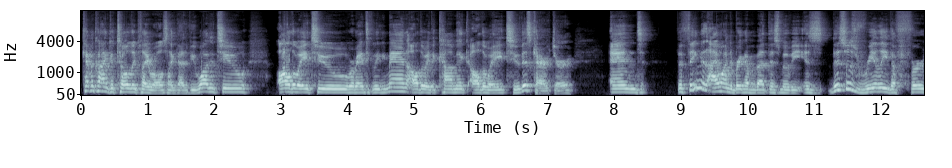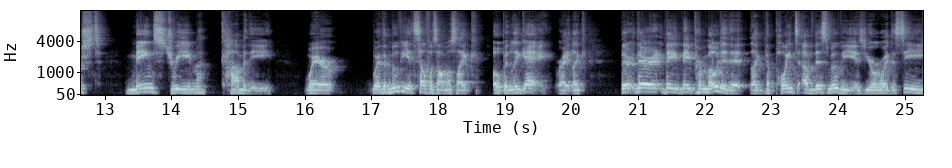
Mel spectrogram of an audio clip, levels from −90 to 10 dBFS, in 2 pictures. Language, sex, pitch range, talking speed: English, male, 125-155 Hz, 190 wpm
